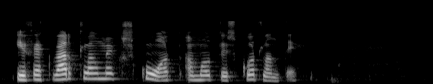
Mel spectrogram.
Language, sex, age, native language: Icelandic, male, 18-19, Icelandic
